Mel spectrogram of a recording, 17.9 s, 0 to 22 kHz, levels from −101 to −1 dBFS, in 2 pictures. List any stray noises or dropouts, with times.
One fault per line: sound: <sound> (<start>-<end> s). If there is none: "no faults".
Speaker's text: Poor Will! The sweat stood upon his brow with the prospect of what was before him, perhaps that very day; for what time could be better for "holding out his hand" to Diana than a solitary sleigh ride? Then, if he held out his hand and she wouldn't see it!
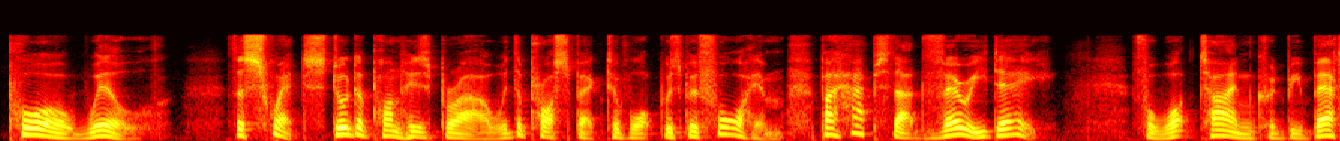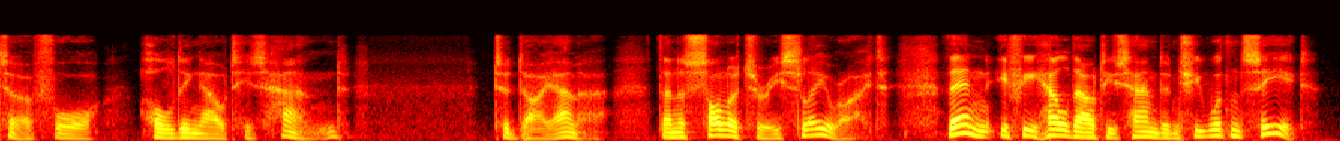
no faults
